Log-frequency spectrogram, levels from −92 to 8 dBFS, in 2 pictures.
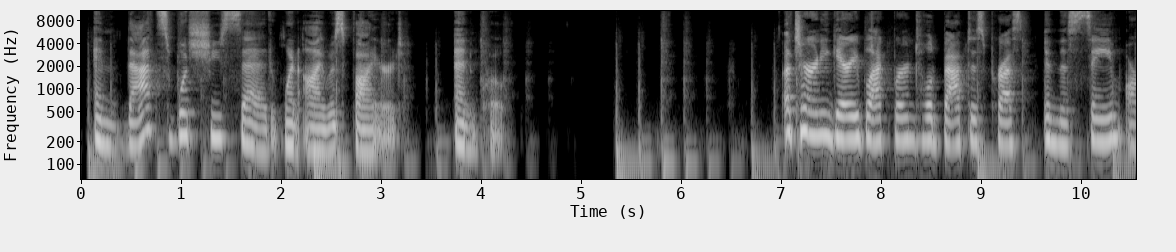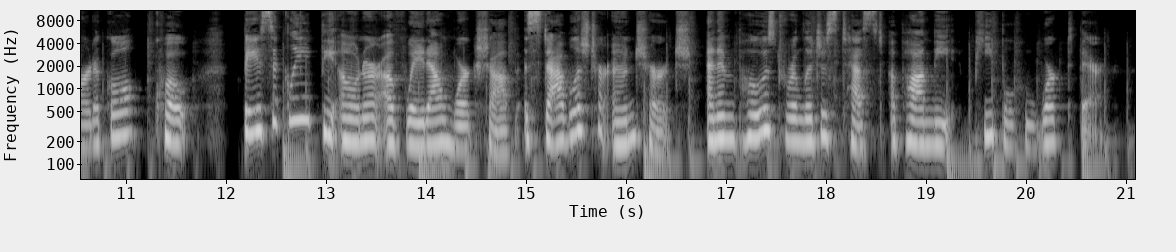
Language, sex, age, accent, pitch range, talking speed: English, female, 20-39, American, 165-225 Hz, 120 wpm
